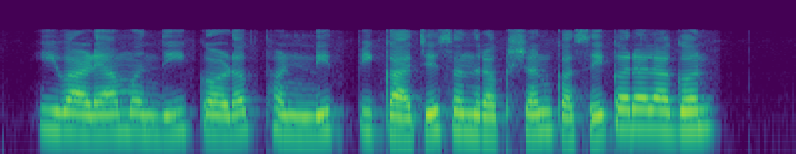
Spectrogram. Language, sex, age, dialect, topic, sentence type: Marathi, female, 18-24, Varhadi, agriculture, question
